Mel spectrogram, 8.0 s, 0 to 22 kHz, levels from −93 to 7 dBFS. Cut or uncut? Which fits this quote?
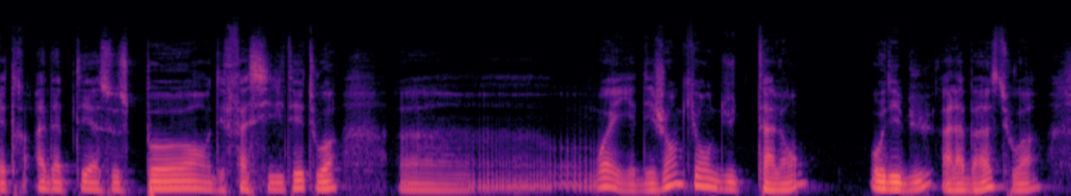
uncut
